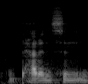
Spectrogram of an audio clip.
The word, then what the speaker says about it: Pattinson: I think I've never been on the Robert Pattinson sort of hype train.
